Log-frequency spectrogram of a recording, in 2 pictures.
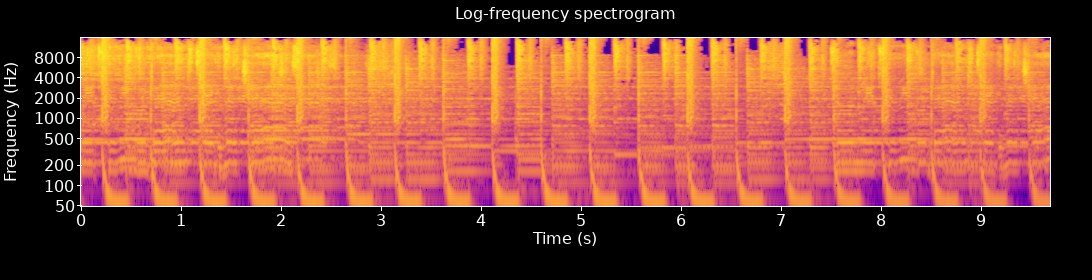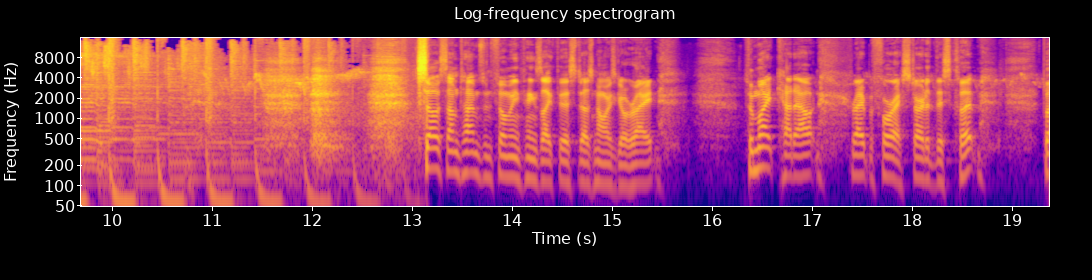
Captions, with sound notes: (heavy breathing) So sometimes when filming things like this doesn't always go right. The mic cutout right before I started this clip.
